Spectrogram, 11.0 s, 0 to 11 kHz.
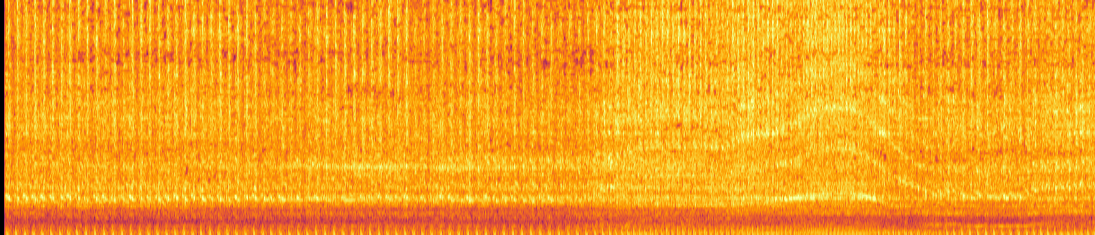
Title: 2018 Polaris Ranger 500 making a whining noise changing with rpm. Look what I found.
